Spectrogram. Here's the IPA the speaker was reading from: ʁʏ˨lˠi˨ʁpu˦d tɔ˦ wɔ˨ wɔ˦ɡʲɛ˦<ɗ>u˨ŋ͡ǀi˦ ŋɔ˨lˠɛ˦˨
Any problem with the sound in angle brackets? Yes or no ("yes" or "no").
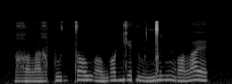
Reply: no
